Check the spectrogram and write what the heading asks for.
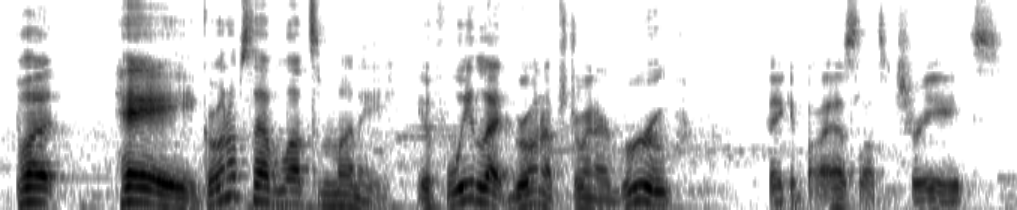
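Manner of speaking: hammed-up kids' gang. Streamer voicing the Star Onion kids, hammed-up and bossy. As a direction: play the proud little brigade leader.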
